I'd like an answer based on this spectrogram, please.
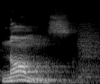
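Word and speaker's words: gnomes: এরপর হচ্ছে নর্মস, জি দিয়ে যদিও বানানটা নর্মস, জিটা সাইলেন্ট থাকে।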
